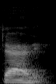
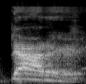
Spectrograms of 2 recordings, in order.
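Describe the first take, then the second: First: It is said in a plain, normal way. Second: It is said harder and more forcefully.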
